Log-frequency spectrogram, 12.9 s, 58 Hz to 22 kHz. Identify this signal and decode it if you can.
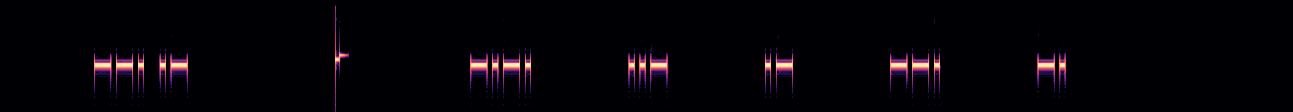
Morse code, heard as a keyed tone, about 21 wpm, spaced as for 9 wpm, 700 Hz. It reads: GA CU AGN
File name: Top 20 QSO Elements - 6x Character Spacing - 22wpm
